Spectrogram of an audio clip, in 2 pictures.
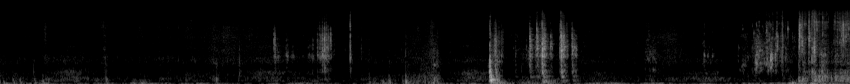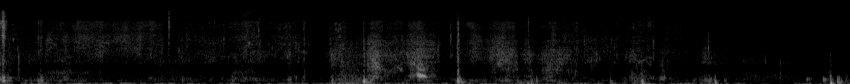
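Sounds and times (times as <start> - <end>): water sloshing and splashing: 6.9 - 9.3.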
